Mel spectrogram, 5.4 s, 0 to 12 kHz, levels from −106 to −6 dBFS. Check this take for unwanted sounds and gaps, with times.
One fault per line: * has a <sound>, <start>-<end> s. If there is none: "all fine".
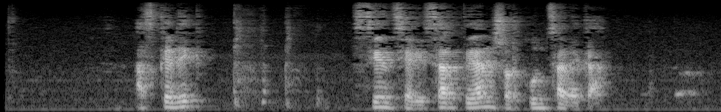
* has a cough, 1.7-2.5 s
